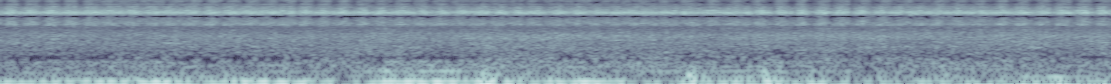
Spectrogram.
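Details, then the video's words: Steady, shrill insect buzz from cicadas calling near a town in summer, continuous and even in loudness, over a faint low traffic rumble from nearby cars. "Cicadas and Cars Near Town"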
